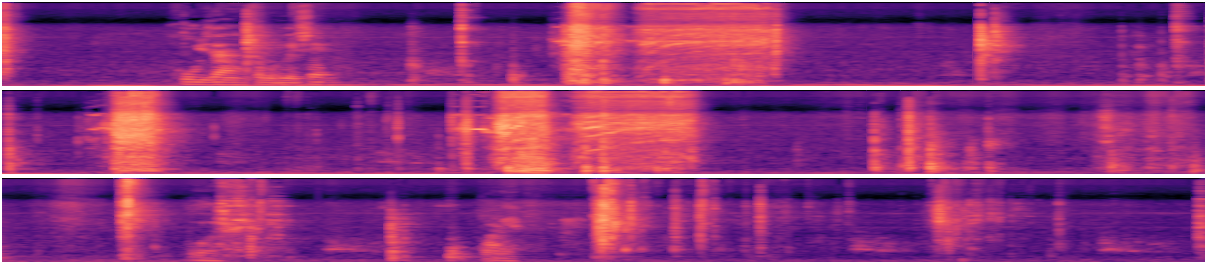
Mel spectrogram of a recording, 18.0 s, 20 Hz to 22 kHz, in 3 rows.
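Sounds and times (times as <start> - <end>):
power drill running: 2.8 - 4.0, 6.4 - 7.0, 8.3 - 9.6.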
